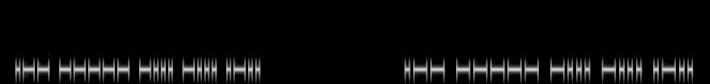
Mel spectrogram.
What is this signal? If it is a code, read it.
Morse code, heard as a keyed tone, about 34 wpm, 700 Hz. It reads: W0BBL W0BBL
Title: Speed Racing - USA 1x3 Call Signs 28wpm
